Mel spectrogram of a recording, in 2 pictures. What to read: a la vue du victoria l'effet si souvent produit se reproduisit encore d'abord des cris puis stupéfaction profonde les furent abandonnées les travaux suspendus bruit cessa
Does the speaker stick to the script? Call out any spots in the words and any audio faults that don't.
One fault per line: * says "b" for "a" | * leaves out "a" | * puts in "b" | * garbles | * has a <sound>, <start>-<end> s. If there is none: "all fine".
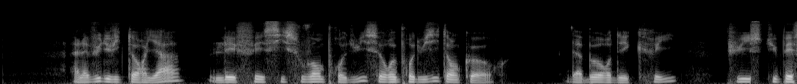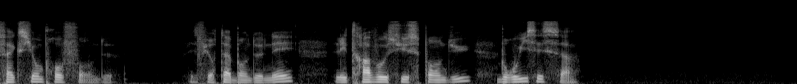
all fine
